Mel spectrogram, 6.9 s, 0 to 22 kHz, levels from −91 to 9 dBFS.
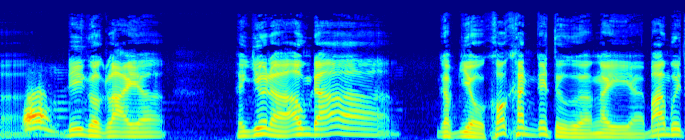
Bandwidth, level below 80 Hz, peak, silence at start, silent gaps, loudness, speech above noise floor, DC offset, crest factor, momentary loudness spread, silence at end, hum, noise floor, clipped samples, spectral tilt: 15.5 kHz; -62 dBFS; -4 dBFS; 0 s; none; -24 LUFS; 42 dB; under 0.1%; 22 dB; 11 LU; 0.05 s; none; -66 dBFS; under 0.1%; -5 dB/octave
